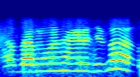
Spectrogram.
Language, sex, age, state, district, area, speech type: Odia, female, 45-60, Odisha, Jagatsinghpur, rural, conversation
